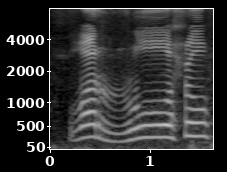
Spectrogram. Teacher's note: ایسے پڑھیں گے تعرج الملائکۃ والروح الیہ، والروح میں را کے اوپر پیش ہے، اس لیے را کو پر یعنی موٹا کر کے پڑھیں گے، ایسے کہیں گے والروح، روح کو کھینچیں گے کیونکہ واو ساکن سے پہلے پیش آ گیا تو واو مدہ کہلائے گا، اور واو مدہ کو ایک الف کے برابر کھینچ کر پڑھتے ہیں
